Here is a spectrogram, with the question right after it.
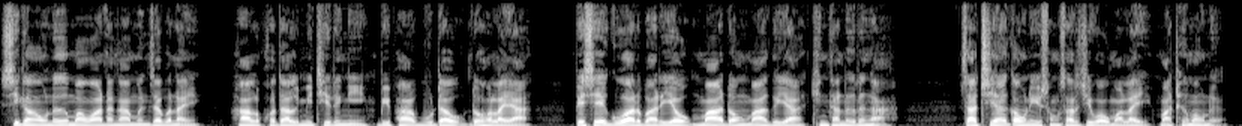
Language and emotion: Bodo, neutral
